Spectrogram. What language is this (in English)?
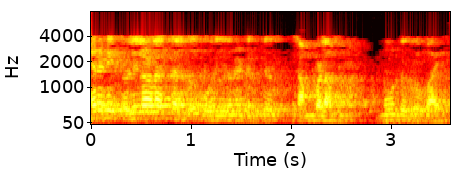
Tamil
